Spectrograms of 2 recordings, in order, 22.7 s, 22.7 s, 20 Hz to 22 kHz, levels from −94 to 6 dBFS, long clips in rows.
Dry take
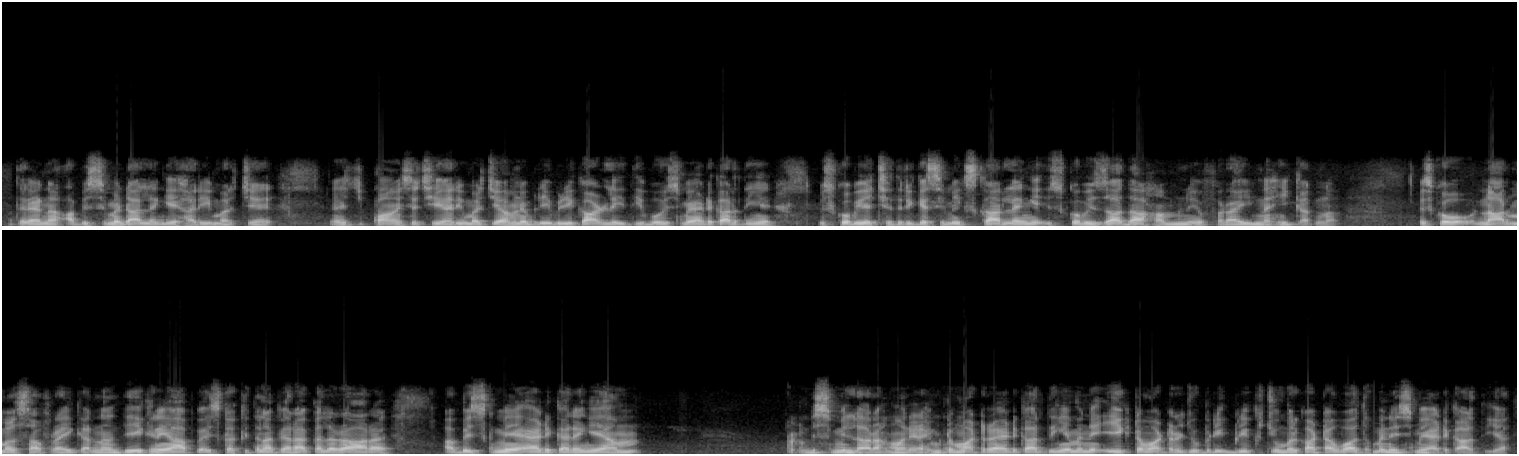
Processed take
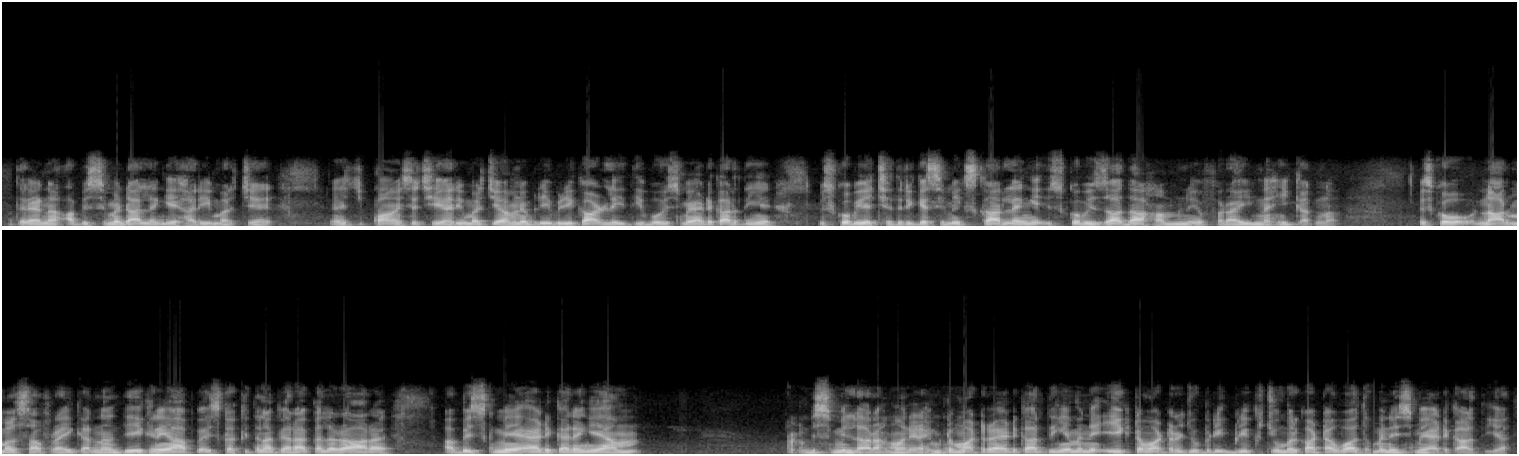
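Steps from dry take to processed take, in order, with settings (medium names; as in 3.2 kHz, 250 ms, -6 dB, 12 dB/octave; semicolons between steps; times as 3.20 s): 15.64–16.10 s: peaking EQ 830 Hz +8.5 dB 0.26 oct; trim +4 dB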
